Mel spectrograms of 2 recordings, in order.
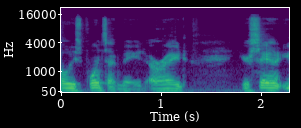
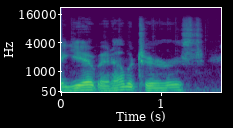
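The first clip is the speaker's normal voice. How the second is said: mock slow, tongue-in-cheek, sarcastic drawl. Reading out a comment that quotes a remark: imitating a sarcastic remark. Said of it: "you sarcastically say".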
